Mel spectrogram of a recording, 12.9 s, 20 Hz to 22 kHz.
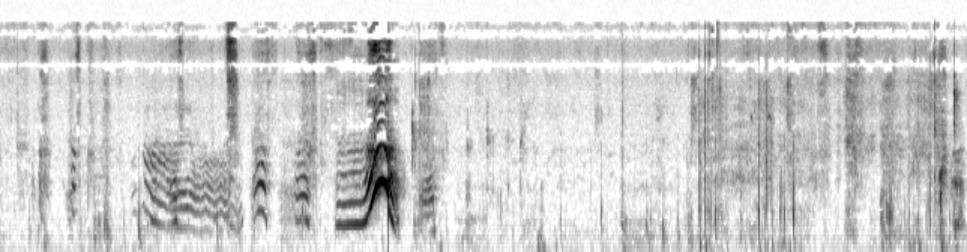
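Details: Newborn Rhodesian Ridgeback puppies, seven in the litter, born 29 April 2020, indoors; high tonal squeaks and whines with rising and falling harmonic sweeps, a louder rising squeal near the middle, then soft scattered snuffles and faint squeaks.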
